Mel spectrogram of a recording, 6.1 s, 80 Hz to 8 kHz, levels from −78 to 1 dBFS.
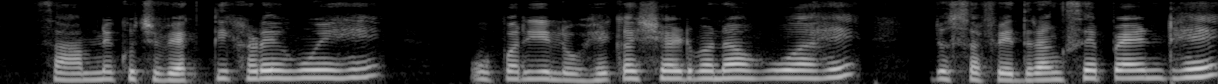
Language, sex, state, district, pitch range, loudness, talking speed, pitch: Hindi, female, Chhattisgarh, Raigarh, 200-230 Hz, -27 LUFS, 195 wpm, 220 Hz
